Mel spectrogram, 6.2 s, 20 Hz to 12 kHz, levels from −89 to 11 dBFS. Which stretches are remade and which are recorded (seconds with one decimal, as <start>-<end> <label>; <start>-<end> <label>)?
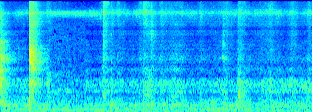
0.0-1.0 remade; 1.0-1.7 recorded; 1.7-6.2 remade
